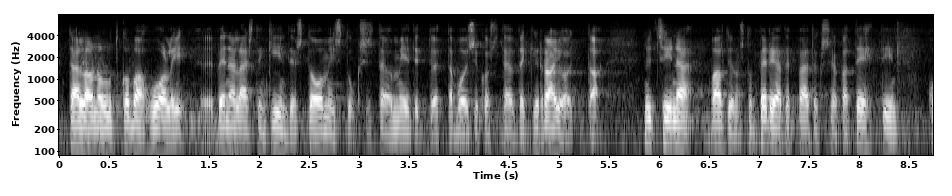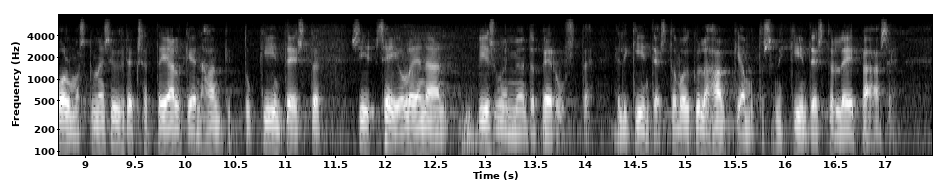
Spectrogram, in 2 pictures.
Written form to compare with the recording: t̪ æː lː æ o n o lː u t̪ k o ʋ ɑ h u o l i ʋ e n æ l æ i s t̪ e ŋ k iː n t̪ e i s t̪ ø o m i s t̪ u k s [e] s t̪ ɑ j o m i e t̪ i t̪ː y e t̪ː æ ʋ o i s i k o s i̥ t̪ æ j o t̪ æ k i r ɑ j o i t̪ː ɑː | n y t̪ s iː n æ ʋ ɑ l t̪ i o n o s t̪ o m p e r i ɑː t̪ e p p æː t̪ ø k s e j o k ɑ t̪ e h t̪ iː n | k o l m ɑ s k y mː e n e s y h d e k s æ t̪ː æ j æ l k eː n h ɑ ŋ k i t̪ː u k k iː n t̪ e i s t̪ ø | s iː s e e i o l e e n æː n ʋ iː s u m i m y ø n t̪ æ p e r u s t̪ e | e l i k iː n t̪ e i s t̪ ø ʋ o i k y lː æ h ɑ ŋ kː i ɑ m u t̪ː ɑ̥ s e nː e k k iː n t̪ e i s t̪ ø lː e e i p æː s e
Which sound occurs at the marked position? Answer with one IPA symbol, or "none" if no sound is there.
i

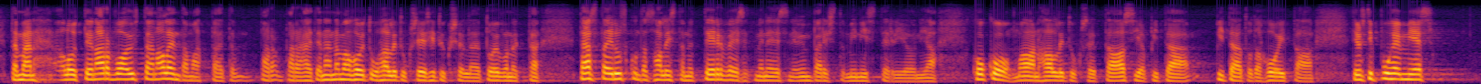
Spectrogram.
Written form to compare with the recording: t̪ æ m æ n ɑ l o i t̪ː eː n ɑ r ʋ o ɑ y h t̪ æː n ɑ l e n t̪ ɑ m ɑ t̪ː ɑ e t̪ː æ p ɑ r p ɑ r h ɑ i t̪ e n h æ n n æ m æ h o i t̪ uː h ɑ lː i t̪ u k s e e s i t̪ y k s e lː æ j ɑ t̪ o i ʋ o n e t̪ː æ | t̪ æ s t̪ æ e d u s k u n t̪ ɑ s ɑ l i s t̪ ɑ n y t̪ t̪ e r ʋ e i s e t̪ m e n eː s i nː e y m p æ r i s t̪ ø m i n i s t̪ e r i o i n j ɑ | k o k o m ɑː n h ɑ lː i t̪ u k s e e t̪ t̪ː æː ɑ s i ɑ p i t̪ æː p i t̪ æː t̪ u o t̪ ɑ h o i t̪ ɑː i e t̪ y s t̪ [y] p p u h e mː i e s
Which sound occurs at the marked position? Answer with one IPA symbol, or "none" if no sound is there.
i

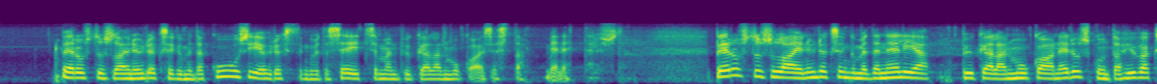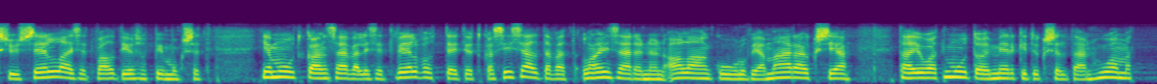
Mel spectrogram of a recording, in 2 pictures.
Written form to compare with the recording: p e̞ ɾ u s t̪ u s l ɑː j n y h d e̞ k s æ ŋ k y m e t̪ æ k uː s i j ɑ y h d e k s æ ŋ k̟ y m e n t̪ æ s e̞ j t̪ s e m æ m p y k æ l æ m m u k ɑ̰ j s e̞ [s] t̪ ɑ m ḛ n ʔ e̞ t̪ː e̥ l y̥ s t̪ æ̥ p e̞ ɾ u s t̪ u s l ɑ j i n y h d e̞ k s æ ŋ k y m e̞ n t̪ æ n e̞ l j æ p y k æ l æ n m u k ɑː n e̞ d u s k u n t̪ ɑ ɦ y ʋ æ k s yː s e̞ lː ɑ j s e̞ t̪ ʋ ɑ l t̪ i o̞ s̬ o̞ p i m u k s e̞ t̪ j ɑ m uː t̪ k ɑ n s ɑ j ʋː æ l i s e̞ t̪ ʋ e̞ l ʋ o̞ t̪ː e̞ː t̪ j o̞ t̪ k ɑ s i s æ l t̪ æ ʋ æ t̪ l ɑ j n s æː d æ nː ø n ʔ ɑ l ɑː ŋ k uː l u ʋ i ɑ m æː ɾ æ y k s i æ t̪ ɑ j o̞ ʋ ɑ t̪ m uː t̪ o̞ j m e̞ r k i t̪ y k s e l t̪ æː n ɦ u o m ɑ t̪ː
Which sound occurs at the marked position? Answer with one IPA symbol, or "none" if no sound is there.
s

